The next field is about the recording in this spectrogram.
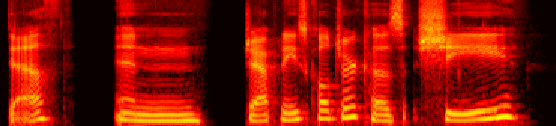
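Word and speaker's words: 四: in Japanese culture cuz she is how you pronounce four but it's also how you pronounce death four is actually my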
